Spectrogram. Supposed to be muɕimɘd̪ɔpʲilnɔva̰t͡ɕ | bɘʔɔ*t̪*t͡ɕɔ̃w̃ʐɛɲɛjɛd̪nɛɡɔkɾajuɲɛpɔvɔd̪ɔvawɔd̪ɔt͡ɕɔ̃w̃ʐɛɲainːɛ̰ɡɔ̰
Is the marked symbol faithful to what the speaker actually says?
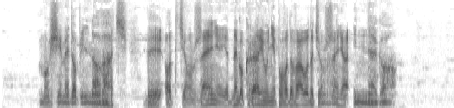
yes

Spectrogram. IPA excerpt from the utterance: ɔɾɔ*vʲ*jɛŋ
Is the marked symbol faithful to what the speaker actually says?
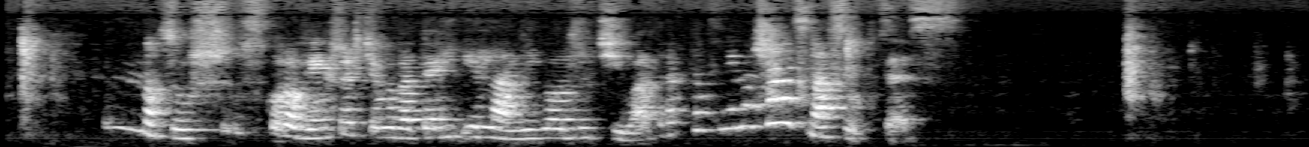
yes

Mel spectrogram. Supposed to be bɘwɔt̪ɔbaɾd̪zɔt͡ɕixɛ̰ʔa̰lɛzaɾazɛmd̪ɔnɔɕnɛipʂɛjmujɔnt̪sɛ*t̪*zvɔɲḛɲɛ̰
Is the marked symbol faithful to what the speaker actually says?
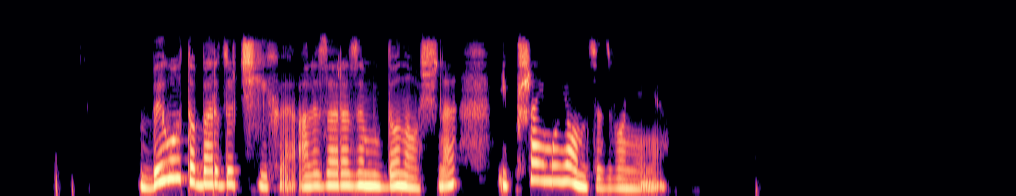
no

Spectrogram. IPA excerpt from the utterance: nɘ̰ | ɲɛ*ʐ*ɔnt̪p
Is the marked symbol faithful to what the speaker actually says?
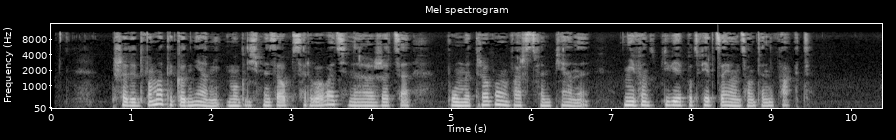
no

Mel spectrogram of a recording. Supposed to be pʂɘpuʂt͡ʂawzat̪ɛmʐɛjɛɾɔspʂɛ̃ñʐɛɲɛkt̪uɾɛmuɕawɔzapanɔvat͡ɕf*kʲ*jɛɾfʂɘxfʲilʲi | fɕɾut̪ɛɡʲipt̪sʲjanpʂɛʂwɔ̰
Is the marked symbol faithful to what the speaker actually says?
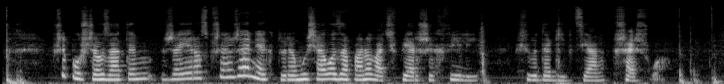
no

